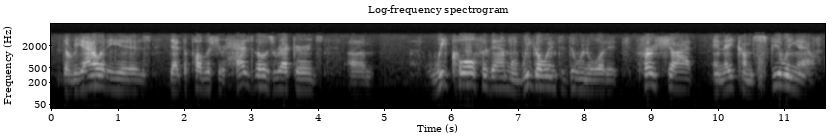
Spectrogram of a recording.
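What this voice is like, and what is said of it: New York accent. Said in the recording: “you hear both my New York voice and my New York accent”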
